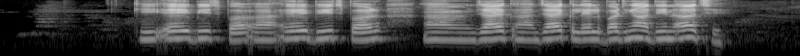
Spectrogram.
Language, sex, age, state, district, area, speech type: Maithili, female, 60+, Bihar, Madhubani, rural, read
